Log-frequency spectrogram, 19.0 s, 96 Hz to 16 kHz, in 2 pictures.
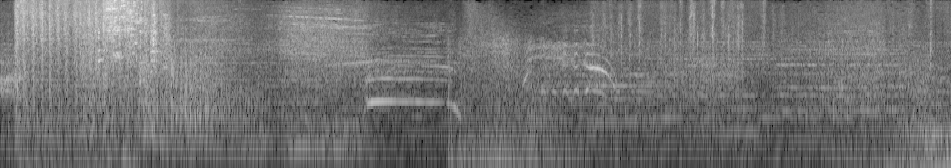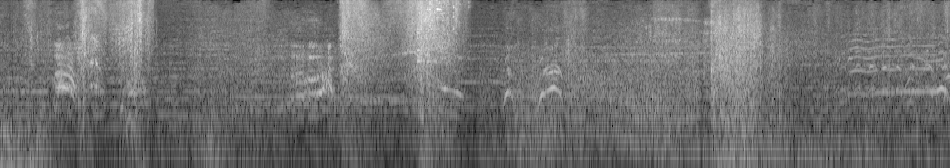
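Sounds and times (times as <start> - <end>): rapid gunfire: 0.0 - 2.3
orchestral score: 1.6 - 19.0.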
